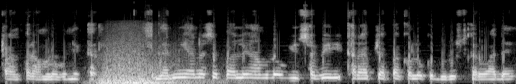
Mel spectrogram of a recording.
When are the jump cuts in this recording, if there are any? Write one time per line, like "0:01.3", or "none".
0:01.5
